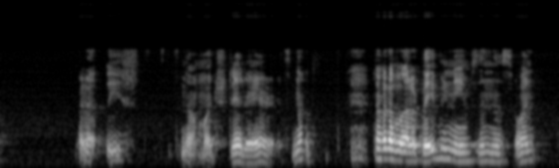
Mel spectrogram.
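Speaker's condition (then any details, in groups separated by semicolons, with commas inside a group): Brain injury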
